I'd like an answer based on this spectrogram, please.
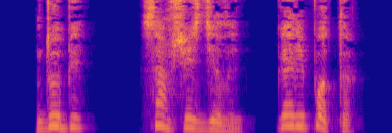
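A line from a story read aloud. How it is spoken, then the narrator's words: Tearful squeak. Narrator (Russian): пропищал Добби, и его большие, как теннисные мячики, глаза наполнились слезами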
